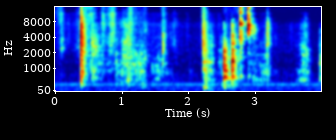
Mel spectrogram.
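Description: A few separate knocks and clicks of the plastic Ninja blender being handled: its motor top being seated and its cord and plug being handled, with the motor not yet running.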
